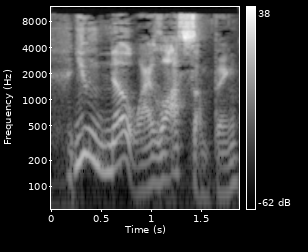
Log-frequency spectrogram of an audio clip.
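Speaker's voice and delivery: ordinary talk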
